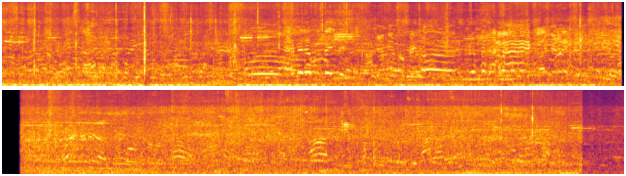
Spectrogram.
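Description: A festive crowd at an election victory procession fills the street with dense, steady babble and chatter, with voices near and far and a brief cut midway before the commotion resumes.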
